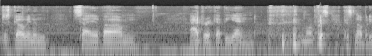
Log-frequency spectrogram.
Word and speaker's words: Adric: Look at Adric. Well, it's even worse when you hear Americans say Adric, and they call it Adric.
